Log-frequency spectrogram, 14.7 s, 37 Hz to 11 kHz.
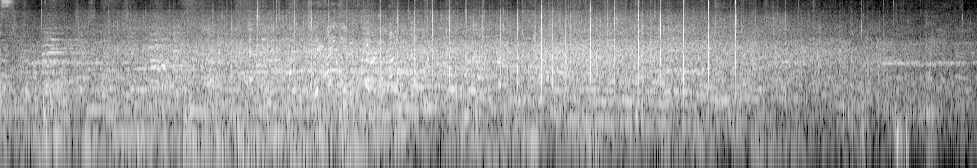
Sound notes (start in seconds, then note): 2.3 applause & Cheering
